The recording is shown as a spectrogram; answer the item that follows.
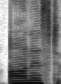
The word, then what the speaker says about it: honest: For example, in words like no, the K is silent, honest, the H is silent, and castle, the T is silent.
